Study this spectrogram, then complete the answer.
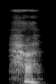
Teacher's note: h is like a soft, breathy h, but deeper.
